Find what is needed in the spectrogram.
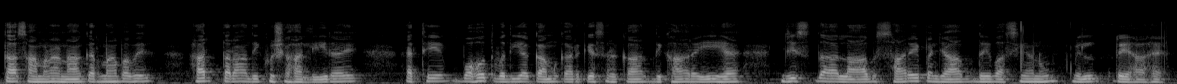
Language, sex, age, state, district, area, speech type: Punjabi, male, 30-45, Punjab, Amritsar, urban, spontaneous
